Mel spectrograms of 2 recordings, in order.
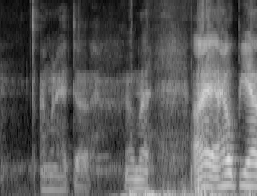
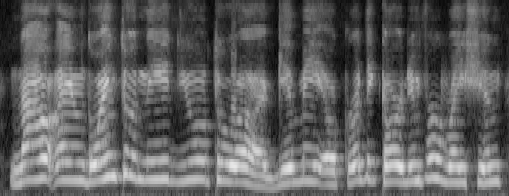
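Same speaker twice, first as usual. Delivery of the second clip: much higher mock Indian caller accent; Indian scam caller accent; 12 semitones higher than usual. Retelling a scam call, mocking the Indian caller in a higher accent. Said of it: "like, an Indian guy".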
